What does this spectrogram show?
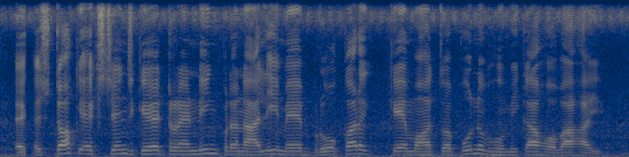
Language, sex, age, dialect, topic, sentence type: Magahi, male, 18-24, Western, banking, statement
